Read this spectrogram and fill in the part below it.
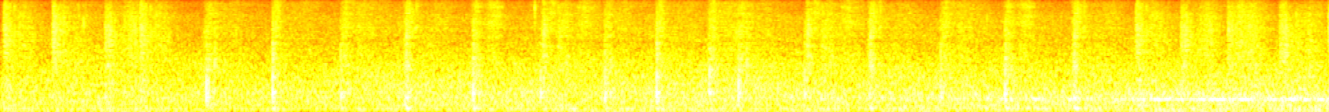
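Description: Light footsteps patter steadily up a stone staircase.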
